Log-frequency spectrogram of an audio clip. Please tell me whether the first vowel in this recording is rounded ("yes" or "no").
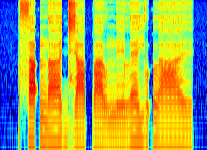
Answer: no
